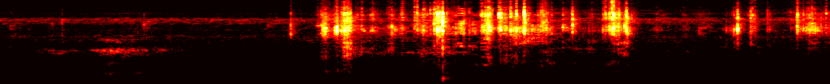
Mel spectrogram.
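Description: Handling noise from a ring of picot gauges rattling and clicking against each other, and a plastic needle gauge card being picked up. It comes as a scratchy flurry starting about a second and a half in, with a single knock in the middle and a few more clicks near the end.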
